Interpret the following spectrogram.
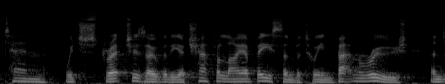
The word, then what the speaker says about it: Atchafalaya: Atchafalaya Basin Bridge.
